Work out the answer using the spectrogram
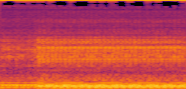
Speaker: a louder hissing noise from the speaker. No actual sound.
